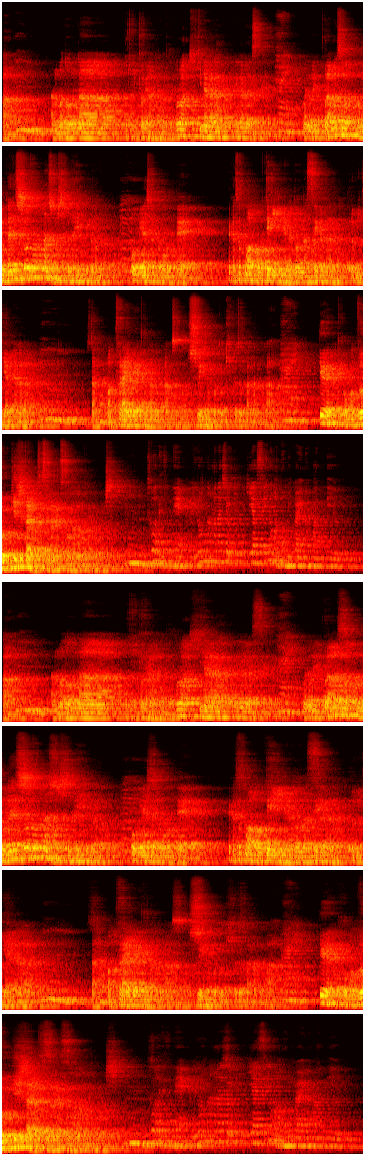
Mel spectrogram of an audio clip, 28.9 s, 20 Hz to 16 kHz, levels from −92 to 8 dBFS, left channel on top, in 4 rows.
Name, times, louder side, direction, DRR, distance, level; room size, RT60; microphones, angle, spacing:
voice 1, 0.2-0.8 5.4-5.8 9.5-10.2 15.1-15.9 20.0-20.5 24.1-28.4, equal, 90° left, -2 dB, 7.0 m, -37 dB
voice 2, 1.0-5.4 6.0-9.3 9.8-10.9 11.7-15.0 16.2-19.9 20.8-23.9, left 1 dB, 60° left, -5 dB, 3.3 m, -28 dB
21.5 x 19.0 x 8.4 m, 2.6 s
head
